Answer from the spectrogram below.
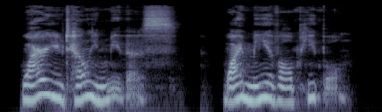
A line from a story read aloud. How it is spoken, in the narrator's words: Marcus sighed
